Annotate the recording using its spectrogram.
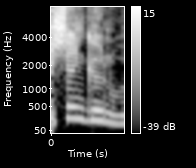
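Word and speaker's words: Şengün: euphemism question number three did i just mispronounce alperin shin goon's name no i think i think you said it correctly i will say shin goon very very very impressive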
